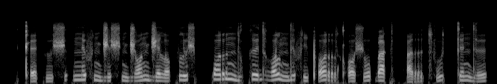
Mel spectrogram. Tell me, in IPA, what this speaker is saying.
kʼ ɛ˨˩ k ɯ˥˩ ʃ | n ɘ˧˥˧ f n d͡ʒ ɘ˨˦ ʃ n d͡ʒ ɔ˨˦ n d͡ʒ ɛ˨˩ l ɔ˨˦ k l ɯ˧˥˧ ʃ pː ɔ˦˥ r n d u˨˦ k ɘ˦˥ dʱ ɔ˧˥˧ l n d ɘ˥˩ f ɾ i˥˩ pʼ ɔ˧˥˧ r kʼ ɔ˨˩ ʃ o˧˥˧ ɓ a˦˥ k t͡sʼ a˨˩ r t͡sʼ u˧˥˧ tː ɘ˦˥ n d ɘ˨˦

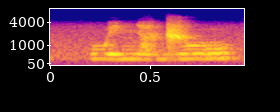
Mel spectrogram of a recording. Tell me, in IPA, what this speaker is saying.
w e̤ ɲ a̤ d͡ʒ u

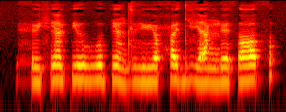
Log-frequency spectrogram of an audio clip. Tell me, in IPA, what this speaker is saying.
h ʉ fʲ ɑ̃ pʲ u β u pʲ ɔ̃ d ɣ y ħ ʉ d vʲ ɑ ŋ ø θ ɔ θ

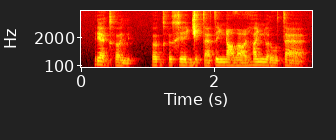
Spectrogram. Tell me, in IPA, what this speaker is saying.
ɾʲ æ ɡ h œ lʲ | œ ɡ h ʏ x e ɟ e t æ t e ɲ æ ðˤ i ɦ a ɲ œ ɾ ʊ t æ

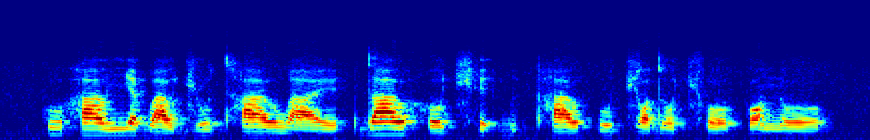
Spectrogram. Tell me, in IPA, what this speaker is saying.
k u˦ h a˦ ʊ̯ ɲ ɛ˦ b a˨ ʊ̯ d͡ʑ u˦ tʰ a˦ ʊ̯ w a˨ ɪ̯ | d a˦ ʊ̯ h o˨ t͡ɕʰ ɪ˦ ʔ b ɪ˦ ʔ pʰ a˦ ʊ̯ p u˦ t͡ɕ ɔ˨ d o˨ t͡ɕʰ o˨ k ɔ˨ n o˨

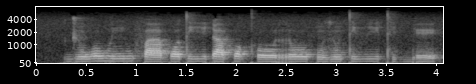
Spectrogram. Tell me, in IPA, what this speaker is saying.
d͡ʒ ũ˨ w o˦ w ʊ˦ ɲ u˦ f aː˨ p ɔ˦ t iː˦ ɗ a˦ p ɔ˦ kʰ oː˨ r oː˦ f ũ˨ z ũ˦ t i˦ β iː˦ tʰ i˨ ɡ͡b e˨

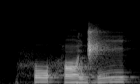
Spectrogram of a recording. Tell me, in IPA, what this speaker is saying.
h u˨ h ɔ̃˨ d͡ʒ i˨˦

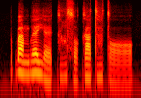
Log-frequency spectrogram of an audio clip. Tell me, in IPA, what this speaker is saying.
ɓ a˥ m b ɛː˥ j ɛː˩ k a̤˥ sˤ u˩ k a˥ t a̤˥ t ɔː˩

